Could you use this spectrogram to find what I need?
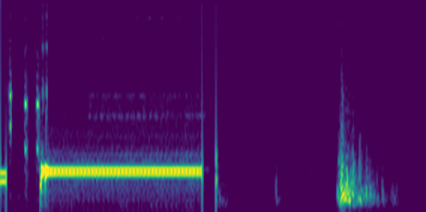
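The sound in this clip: A telephone call-transfer tone: a few short beeps, then one loud, steady single-pitch tone held for about a second and a half, ending in a click. A brief noisy burst follows after a pause.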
